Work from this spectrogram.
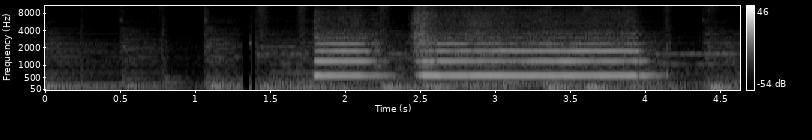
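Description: A flute plays the note D in several short tones before settling into a long, steady sustained note, close and fairly loud, with no talking.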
